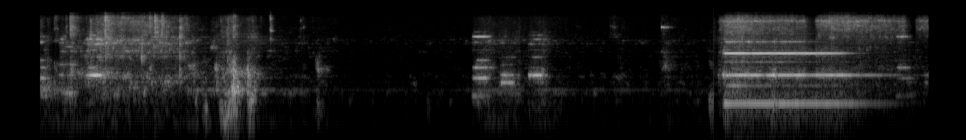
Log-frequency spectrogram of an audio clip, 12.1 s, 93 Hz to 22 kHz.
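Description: A hospital machine beeps and sounds electronic alert tones in a few separate bursts during a nurse's assessment of a patient in 2015, with short pulses midway and a longer, steady, fairly loud tone near the end.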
